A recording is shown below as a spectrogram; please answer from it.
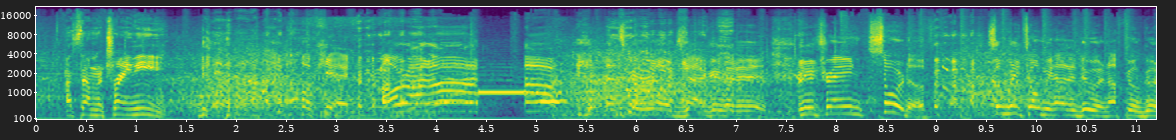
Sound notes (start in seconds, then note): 1.2 all laughing; 5.0 laughing; 8.6 all laughing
